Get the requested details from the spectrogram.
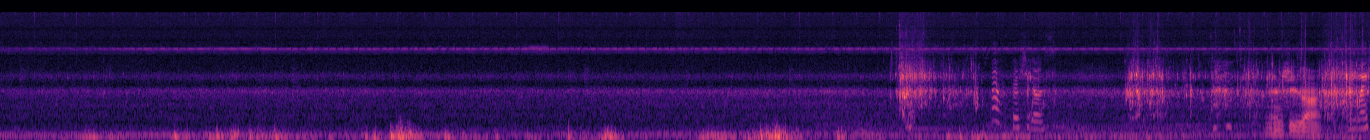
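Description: Water sloshes and splashes around a woman wading in shallow water.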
